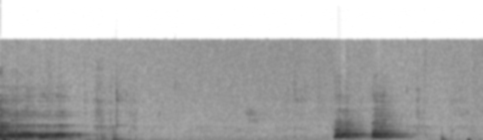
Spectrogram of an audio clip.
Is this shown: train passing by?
no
